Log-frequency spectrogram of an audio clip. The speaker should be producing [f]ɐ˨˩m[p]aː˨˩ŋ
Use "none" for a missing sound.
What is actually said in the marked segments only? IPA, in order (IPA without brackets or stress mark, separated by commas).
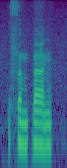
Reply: f, p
